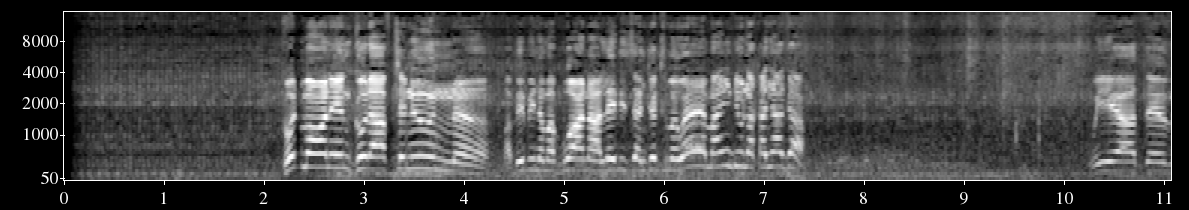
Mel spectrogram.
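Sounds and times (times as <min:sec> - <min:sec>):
steady low rumble: 0:00.3 - 0:11.0
man's voice: 0:02.2 - 0:07.6, 0:10.2 - 0:11.0.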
